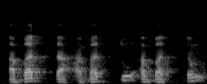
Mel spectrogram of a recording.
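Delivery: normal talking voice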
